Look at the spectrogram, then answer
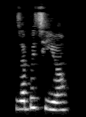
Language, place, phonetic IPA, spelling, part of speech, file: Russian, Saint Petersburg, [zəbɨˈtʲjɵ], забытьё, noun, LL-Q7737 (rus)-забытьё.wav
- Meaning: 1. unconsciousness, swoon 2. semiconsciousness, half-conscious state 3. dissociation (a state of detachment from reality)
